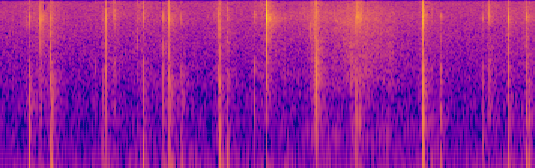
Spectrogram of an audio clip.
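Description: Fingertips and nails tap and scratch a brown leather American football, hollow and inflated, held upright near the face. About a dozen short, dry taps sound in an irregular pattern, each with a low thump and a bright click that dies away almost instantly. Soft scratchy rustles fill the gaps between them.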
